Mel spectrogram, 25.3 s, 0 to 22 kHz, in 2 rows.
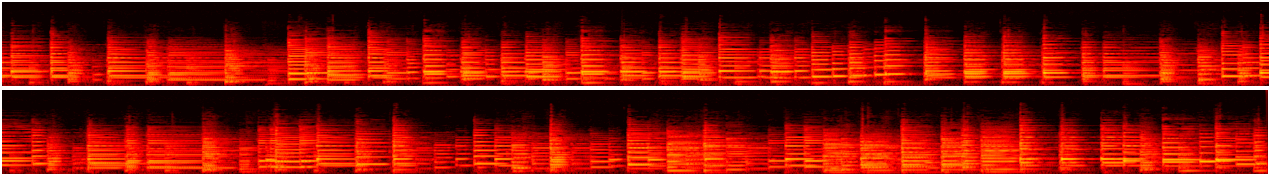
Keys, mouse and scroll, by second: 5.6 double click, 14.0 double click.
